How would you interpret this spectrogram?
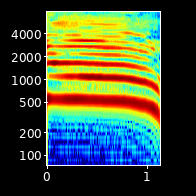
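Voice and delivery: high wailing cry. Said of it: "breaking out and crying".

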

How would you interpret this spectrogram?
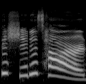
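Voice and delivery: squeaky, very high, loud cartoonish voice. Voicing what she told herself, in her cartoon imagination voice. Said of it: "that's your imagination voice".

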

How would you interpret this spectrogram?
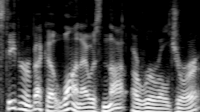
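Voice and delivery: normal talking voice

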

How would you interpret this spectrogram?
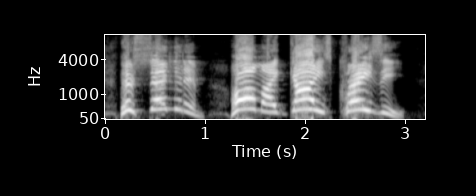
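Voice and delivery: very loud, high-pitched, drawn-out screaming. Retelling seeing a runner fly around third base: retelling own screaming. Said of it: "I just start screaming".

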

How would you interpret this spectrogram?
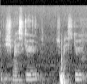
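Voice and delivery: meek, shamefaced, sheepish and pitiful tone. Apologizing in character to the group after causing trouble: sheepish apology. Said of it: "j'arrive piteuse".

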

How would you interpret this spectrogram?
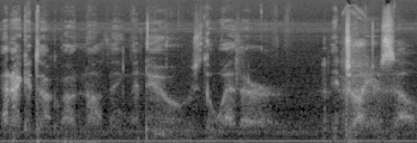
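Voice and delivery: soothing, gentle ASMR whisper.

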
